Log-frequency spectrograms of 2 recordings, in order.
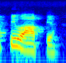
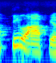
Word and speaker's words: tilápia: A pilápia é porque dependendo da região, as pessoas chamam pilápia, pilape, mas é somente a pronúncia das pessoas que vai acostumando e aí vai passando, mas é a tilápia.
